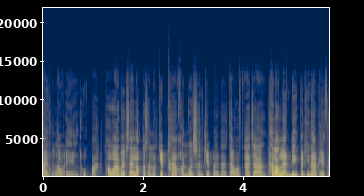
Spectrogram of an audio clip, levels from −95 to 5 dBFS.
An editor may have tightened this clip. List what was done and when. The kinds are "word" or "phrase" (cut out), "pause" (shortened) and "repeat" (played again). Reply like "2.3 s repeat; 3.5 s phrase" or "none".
1.2 s pause; 4.0 s word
